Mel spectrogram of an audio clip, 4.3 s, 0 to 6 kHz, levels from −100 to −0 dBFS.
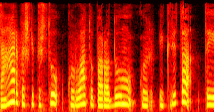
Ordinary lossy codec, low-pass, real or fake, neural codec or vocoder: AAC, 24 kbps; 5.4 kHz; real; none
